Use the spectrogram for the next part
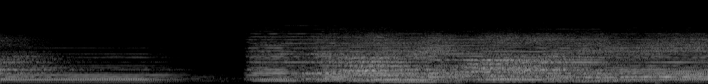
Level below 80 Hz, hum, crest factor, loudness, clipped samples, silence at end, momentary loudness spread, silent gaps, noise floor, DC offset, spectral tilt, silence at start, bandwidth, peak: -70 dBFS; none; 16 dB; -35 LUFS; under 0.1%; 0 s; 11 LU; none; -62 dBFS; under 0.1%; -5.5 dB/octave; 0 s; 16 kHz; -20 dBFS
